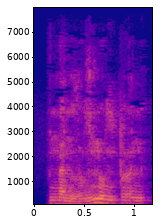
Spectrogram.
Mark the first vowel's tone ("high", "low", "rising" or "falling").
low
